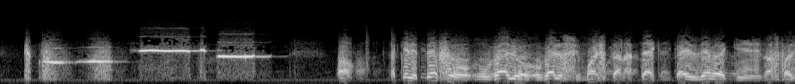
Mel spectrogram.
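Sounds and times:
person whistling a radio news opening theme: 0.4s - 2.8s
breaths between whistled phrases: 2.8s - 3.4s
speech: 4.3s - 7.9s.

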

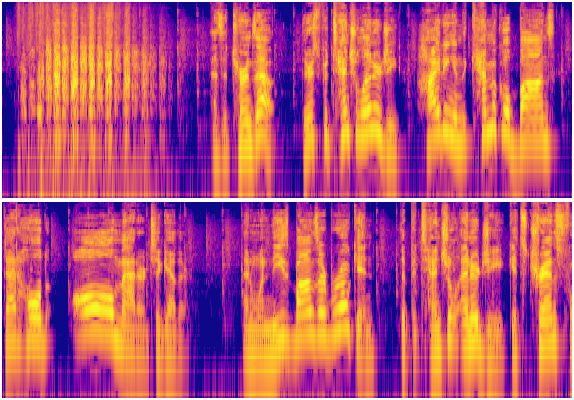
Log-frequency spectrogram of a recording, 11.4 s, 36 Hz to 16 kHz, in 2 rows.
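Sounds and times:
excited dog panting: 0.0s - 1.8s
speech: 2.1s - 11.3s.

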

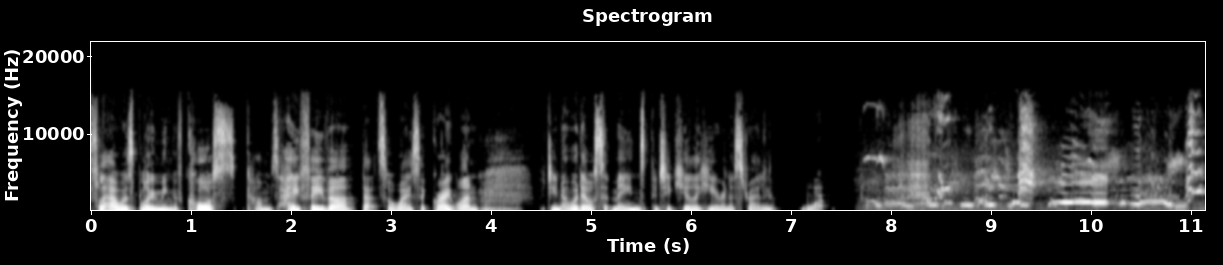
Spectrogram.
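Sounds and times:
speech: 0.0s - 8.0s
Australian magpie singing: 7.6s - 11.1s.

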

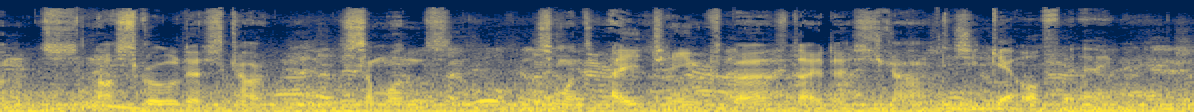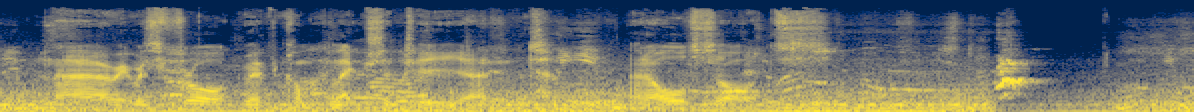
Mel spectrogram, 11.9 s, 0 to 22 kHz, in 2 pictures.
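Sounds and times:
low murmur: 0.0s - 11.9s
speech: 0.2s - 10.8s
dog barking: 10.9s - 11.3s.

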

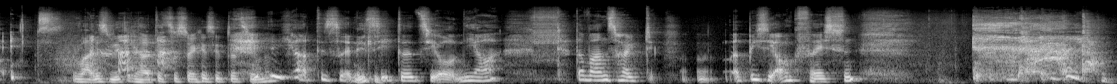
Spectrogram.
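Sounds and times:
speech: 0.7s - 9.1s, 9.7s - 11.1s
laughter: 0.8s - 2.7s
two people coughing: 9.7s - 11.1s.

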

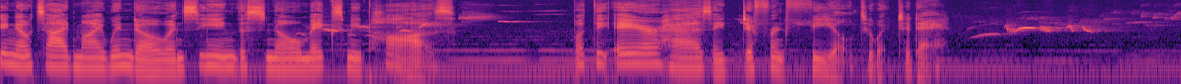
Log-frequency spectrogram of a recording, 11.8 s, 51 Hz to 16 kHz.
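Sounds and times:
speech: 0.0s - 4.7s, 5.7s - 9.5s
birds singing outdoors on a spring day: 2.9s - 11.7s.

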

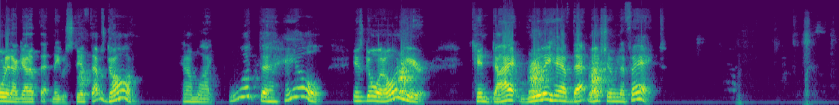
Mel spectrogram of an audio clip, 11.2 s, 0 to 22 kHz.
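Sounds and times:
speech: 0.0s - 8.9s
steady low electrical hum: 0.0s - 11.1s
dog barking at a UPS delivery driver: 1.0s - 1.3s, 5.2s - 5.8s, 6.9s - 8.2s.

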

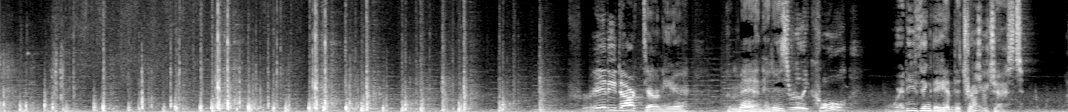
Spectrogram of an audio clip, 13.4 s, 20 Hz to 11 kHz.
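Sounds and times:
footsteps going down a set of stairs aboard a ship: 0.0s - 7.1s
speech: 7.5s - 12.9s.

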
